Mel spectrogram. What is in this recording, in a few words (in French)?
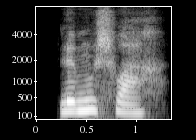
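"le mouchoir", French; ropa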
